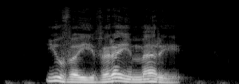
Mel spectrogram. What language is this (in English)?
Kabyle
